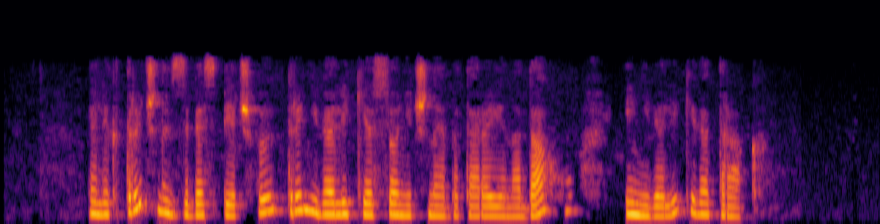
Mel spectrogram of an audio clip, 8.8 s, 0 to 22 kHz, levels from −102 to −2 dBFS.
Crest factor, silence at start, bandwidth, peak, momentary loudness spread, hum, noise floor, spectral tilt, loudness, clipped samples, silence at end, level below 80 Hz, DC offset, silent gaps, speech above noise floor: 18 dB; 0.9 s; 7.8 kHz; -10 dBFS; 9 LU; none; -80 dBFS; -6 dB/octave; -27 LUFS; under 0.1%; 1.25 s; -70 dBFS; under 0.1%; none; 54 dB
